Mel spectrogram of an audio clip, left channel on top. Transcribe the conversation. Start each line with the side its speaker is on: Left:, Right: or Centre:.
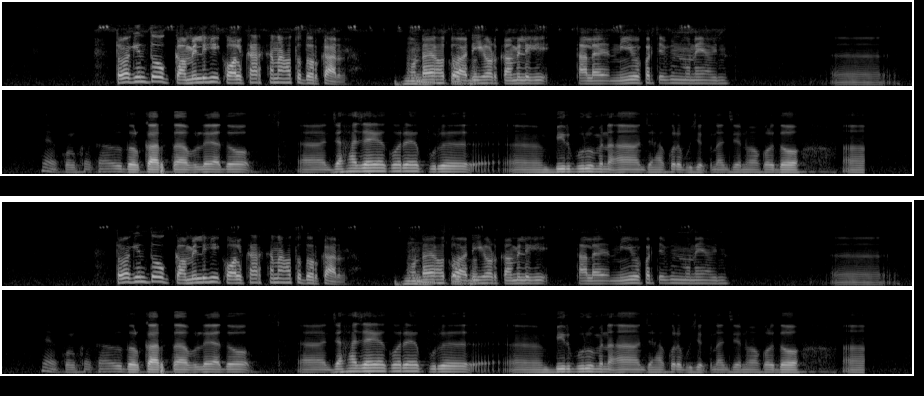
Left: ᱛᱚᱵᱮ ᱠᱤᱱᱛᱩ ᱠᱟᱹᱢᱤ ᱞᱟᱹᱜᱤᱫ ᱠᱚᱞᱠᱟᱨᱠᱷᱟᱱᱟ ᱦᱚᱸᱛᱚ ᱫᱚᱨᱠᱟᱨ
Centre: ᱦᱩᱸ
Left: ᱚᱸᱰᱮ ᱦᱚᱸᱛᱚ
Centre: ᱠᱚᱞᱠᱷᱟᱨ
Left: ᱟᱹᱰᱤ ᱦᱚᱲ ᱠᱟᱹᱢᱤ ᱞᱟᱹᱜᱤᱫ ᱛᱟᱦᱚᱞᱮ ᱱᱤᱭᱟᱹ ᱵᱮᱯᱟᱨ ᱪᱮᱫ ᱵᱤᱱ ᱢᱚᱱᱮᱭᱟ ᱟᱹᱵᱤᱱ?
Centre: ᱮᱸ ᱦᱮᱸ ᱠᱚᱞᱠᱟᱨᱠᱷᱟᱱᱟ ᱫᱚ ᱫᱚᱨᱠᱟᱨ ᱛᱟ ᱵᱚᱞᱮ ᱟᱫᱚ ᱟᱸ ᱡᱟᱦᱟᱸ ᱡᱟᱭᱜᱟ ᱠᱚᱨᱮᱜ ᱯᱩᱨᱟᱹ ᱮᱸ ᱵᱤᱨᱼᱵᱩᱨᱩ ᱢᱮᱱᱟᱜᱼᱟ ᱡᱟᱦᱟᱸ ᱠᱚᱨᱮᱜ ᱵᱩᱡᱷᱟᱹᱜ ᱠᱟᱱᱟ ᱡᱮ ᱱᱚᱣᱟ ᱠᱚᱨᱮ ᱫᱚ ᱟᱼᱼ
